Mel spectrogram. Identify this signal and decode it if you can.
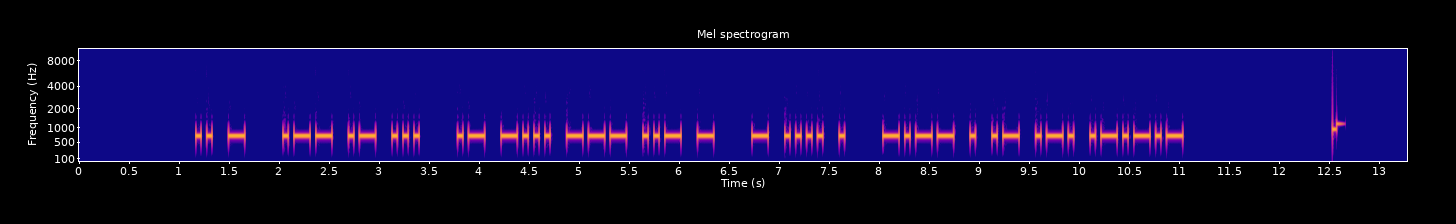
Morse code, heard as a keyed tone, about 21 wpm, 700 Hz. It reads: IT WAS ABOUT THE YEAR.
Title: Sentences from Top 1000 Words - Review Part 1 - 22wpm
